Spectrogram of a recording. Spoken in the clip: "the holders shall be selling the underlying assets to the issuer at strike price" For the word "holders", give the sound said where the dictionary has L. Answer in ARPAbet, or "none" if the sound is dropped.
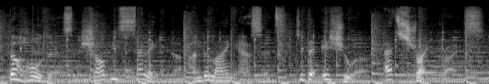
L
